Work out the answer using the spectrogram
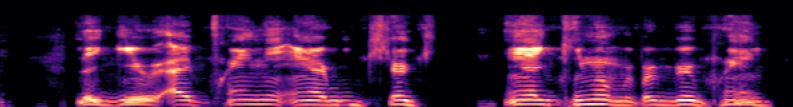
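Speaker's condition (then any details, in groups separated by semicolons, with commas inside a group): Cerebral palsy; neck surgery went badly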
